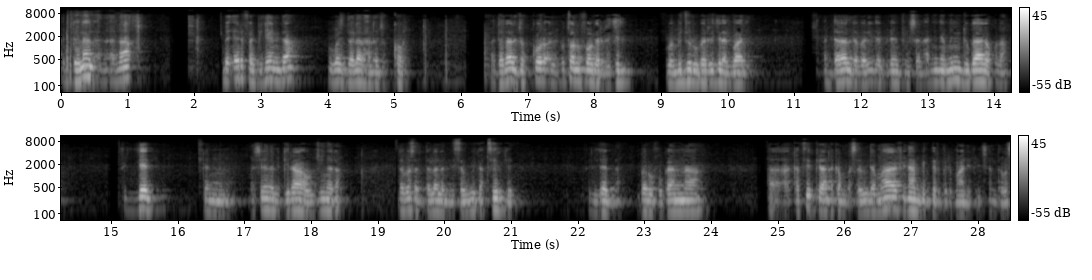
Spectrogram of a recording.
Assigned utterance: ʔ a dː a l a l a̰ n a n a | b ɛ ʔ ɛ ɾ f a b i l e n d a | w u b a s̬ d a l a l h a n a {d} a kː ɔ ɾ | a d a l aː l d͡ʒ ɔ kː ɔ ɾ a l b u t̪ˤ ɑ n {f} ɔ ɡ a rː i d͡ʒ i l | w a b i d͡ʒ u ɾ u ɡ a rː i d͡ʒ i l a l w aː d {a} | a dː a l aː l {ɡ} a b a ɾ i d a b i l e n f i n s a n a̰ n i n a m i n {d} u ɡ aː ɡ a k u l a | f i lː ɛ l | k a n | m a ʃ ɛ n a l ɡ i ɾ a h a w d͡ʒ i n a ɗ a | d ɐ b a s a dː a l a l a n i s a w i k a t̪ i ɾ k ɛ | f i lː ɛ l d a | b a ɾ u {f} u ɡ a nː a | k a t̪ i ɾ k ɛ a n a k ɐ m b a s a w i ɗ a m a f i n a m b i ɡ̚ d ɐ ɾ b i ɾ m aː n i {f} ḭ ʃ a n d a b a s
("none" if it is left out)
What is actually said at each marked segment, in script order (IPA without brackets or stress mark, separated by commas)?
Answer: d͡ʒ, f, i, d, d, f, f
